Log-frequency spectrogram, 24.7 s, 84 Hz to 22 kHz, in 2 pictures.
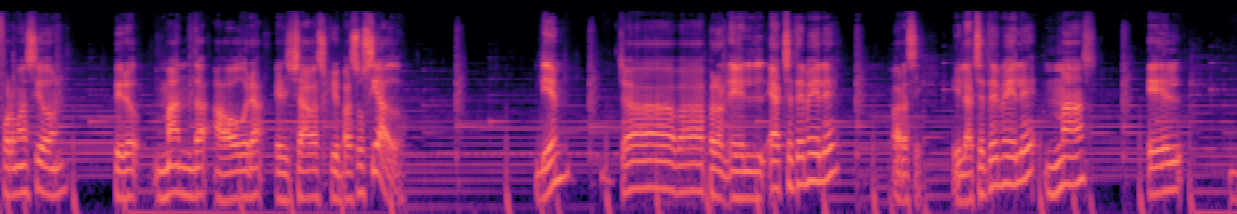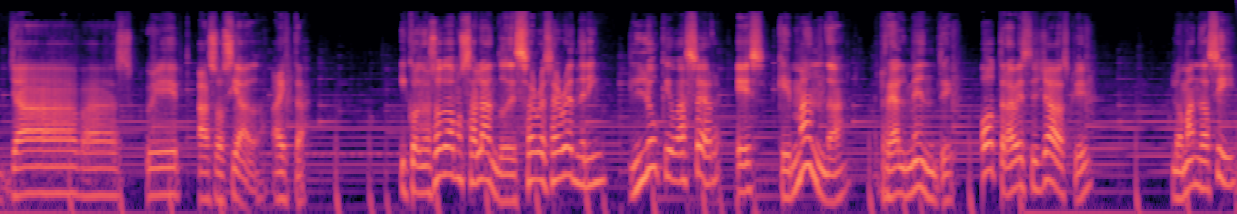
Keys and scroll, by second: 0.0-5.2 typing, 6.8 Escape, 7.2-11.3 typing, 12.4-16.1 typing, 15.6 Escape, 18.0 h, 18.3 l, 19.3 a, 19.8 space, 20.0 a, 20.5 BackSpace, 21.6-24.5 typing.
